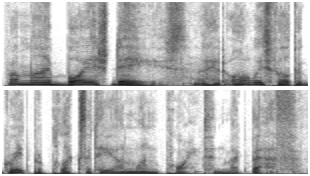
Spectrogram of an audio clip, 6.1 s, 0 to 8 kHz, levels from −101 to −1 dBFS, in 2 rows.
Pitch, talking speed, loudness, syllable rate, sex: 130 Hz, 155 wpm, -19 LUFS, 3.9 syllables/s, male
